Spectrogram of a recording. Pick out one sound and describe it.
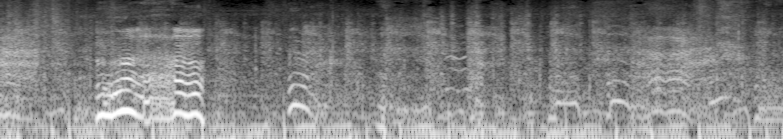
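A creature growls and grunts in short bursts.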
